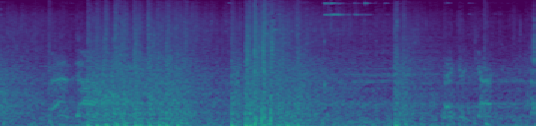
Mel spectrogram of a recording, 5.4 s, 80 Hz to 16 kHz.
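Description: Gunfire in the video game Metro 2033, bursts of rapid shots in two clusters over a dense, busy game background, loud and close.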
